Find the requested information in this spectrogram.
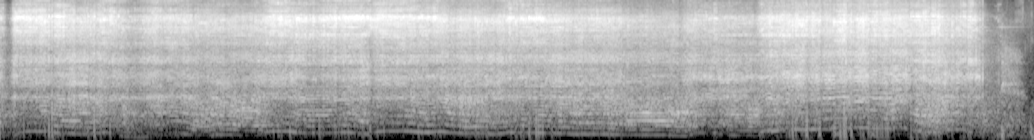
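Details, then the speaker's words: Oscillating bone saw, loud high-pitched buzzing whine, making femoral cuts in total knee replacement with the collateral ligaments protected by retractors; oscillating bone saw cutting. "دول بيركبوا على الفيمر من ورا ويحملنا بيهم الايه الكولاترال ليجمنتس عشان المنشار بتاعنا ما ياكلش الليجمنتس ونلاقي بعد كده عندنا انستابيليتي."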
